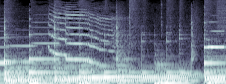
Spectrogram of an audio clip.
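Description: A single cat-like meow that slides down in pitch, over continuous background music with a steady bass beat.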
